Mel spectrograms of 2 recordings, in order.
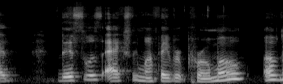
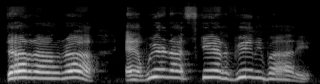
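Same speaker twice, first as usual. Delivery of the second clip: mock taunting; 6 semitones higher, 3 dB louder than usual. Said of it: "Sonya Deville was like".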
